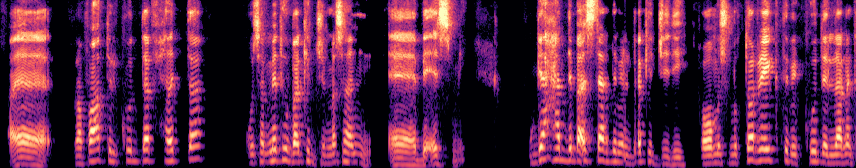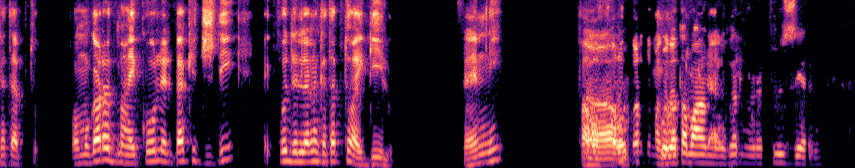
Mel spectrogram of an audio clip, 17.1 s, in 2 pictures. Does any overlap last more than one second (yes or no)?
yes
